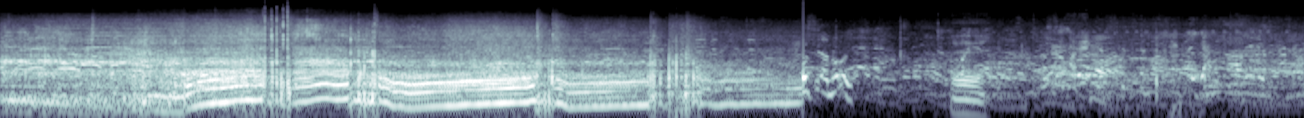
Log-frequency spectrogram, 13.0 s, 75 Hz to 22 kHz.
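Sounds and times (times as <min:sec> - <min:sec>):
exhaust crackles: 0:00.0 - 0:08.0
rally car engine accelerating: 0:00.0 - 0:08.0.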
